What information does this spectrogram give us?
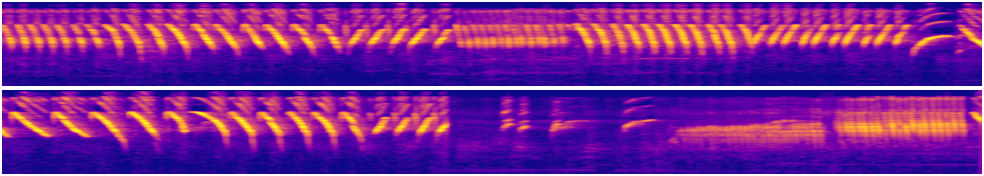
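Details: Canary in prolonged song: long rolls of fast, high, repeated notes, loud sweeping whistles, then scratchy buzzy phrases near the end.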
